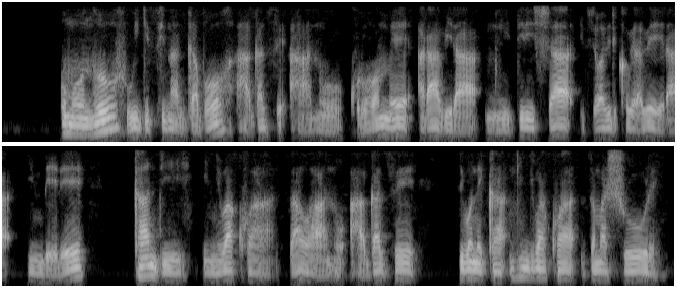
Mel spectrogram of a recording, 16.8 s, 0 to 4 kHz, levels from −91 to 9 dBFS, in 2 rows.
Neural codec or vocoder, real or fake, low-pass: none; real; 3.6 kHz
